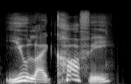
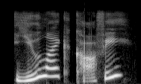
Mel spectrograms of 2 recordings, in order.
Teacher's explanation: rising tone tells the listener it's a question. Without the rising tone, it might sound like a statement.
